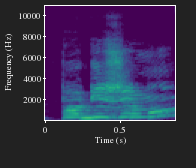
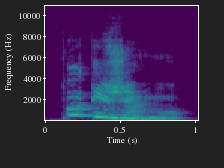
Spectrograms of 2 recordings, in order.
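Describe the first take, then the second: First: Rising question, louder and higher; eager question. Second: Falling, settled answer; calm agreement. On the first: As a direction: ask it eagerly, voice going up. Hare eagerly asks to race. (запитання з висхідною інтонацією) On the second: Hedgehog calmly agrees. (спокійна відповідь зі спадною інтонацією) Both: Acted.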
